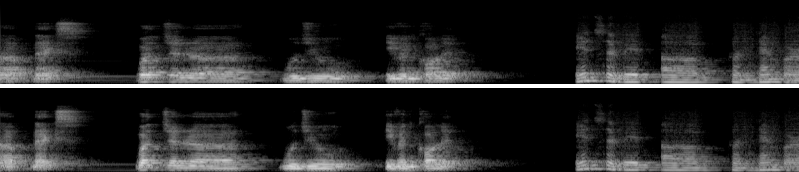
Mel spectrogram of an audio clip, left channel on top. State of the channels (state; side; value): normal; both; correlation 0.47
